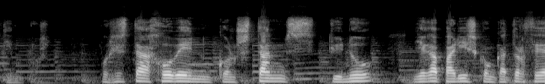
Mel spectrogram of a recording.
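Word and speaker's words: Quéniaux: se escribe Kenny Aux y se pronunciará Cuneau.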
